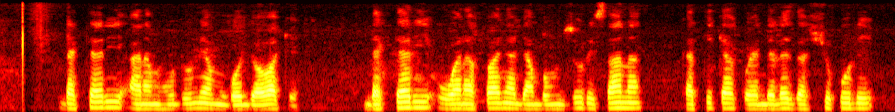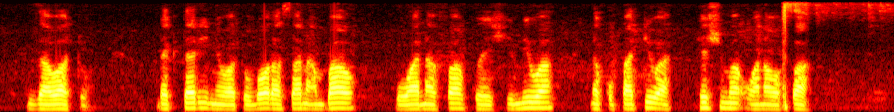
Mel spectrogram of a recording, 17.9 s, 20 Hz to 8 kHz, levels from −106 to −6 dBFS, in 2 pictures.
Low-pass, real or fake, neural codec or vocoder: 7.2 kHz; real; none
